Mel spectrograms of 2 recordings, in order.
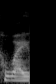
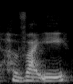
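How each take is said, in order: First: The middle consonant is a W sound. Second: The middle consonant is a V sound.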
